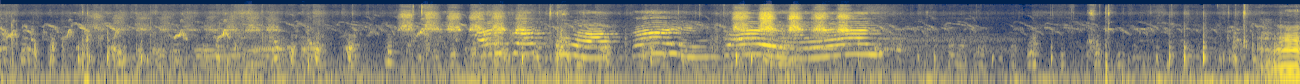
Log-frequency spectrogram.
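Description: A flock of chickens, fed alongside ducks in the morning in Laos, clucks and squawks in bursts with rising, wavering calls, while people, including a child, talk nearby.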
